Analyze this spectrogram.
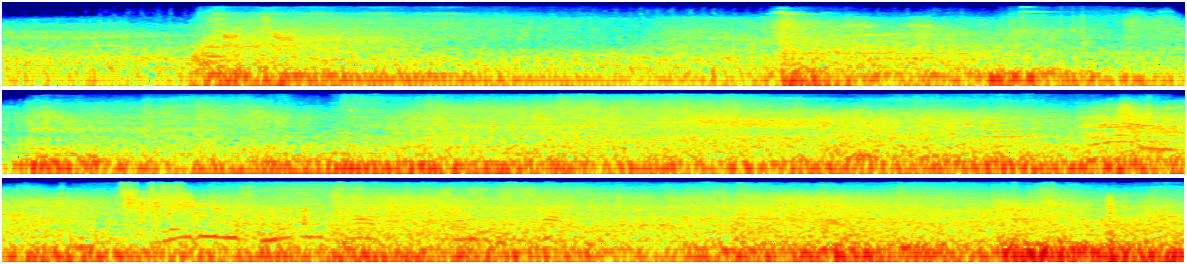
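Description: Game spells and weapons crackle and boom in a battle.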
